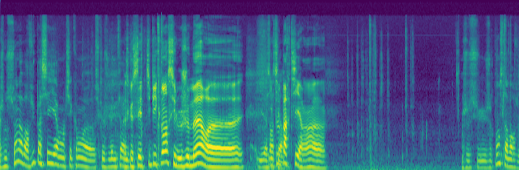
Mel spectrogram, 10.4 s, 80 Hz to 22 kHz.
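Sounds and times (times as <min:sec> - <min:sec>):
speech: 0:00.0 - 0:06.6, 0:09.2 - 0:10.3
typing on a computer keyboard: 0:06.9 - 0:08.6.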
